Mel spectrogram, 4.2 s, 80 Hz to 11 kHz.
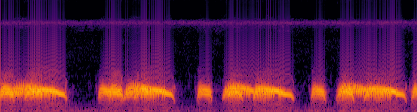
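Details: Spotted dove, a wild-caught bird in the rainy season, Đak Tô, 3 October 2019: rapid deep coos, long drawn notes alternating with clipped short ones, about fifty-three phrases a minute, over quiet background hum.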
